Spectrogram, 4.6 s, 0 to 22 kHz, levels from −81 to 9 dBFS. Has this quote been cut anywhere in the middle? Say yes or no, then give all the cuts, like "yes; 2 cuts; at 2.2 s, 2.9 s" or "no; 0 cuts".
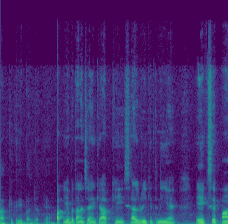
yes; 1 cut; at 1.1 s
